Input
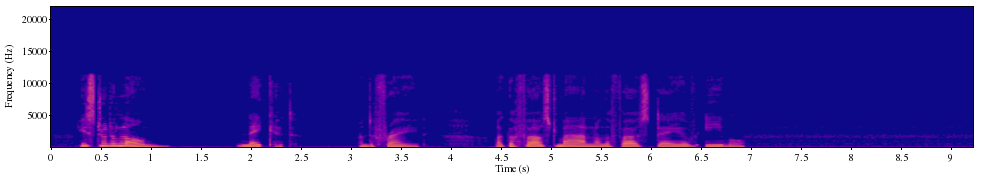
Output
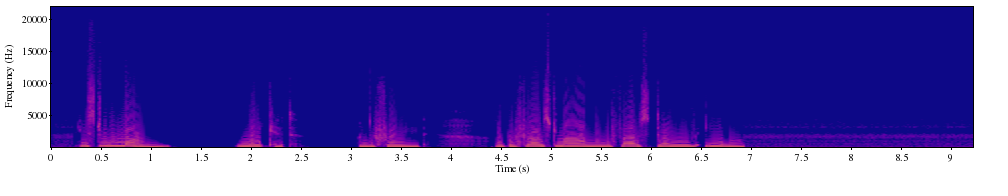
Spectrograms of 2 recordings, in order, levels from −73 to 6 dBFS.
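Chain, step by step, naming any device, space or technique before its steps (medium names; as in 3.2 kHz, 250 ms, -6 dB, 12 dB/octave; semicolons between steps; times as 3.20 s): valve radio (band-pass 100–4600 Hz; valve stage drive 37 dB, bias 0.35; transformer saturation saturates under 110 Hz); trim +6.5 dB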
